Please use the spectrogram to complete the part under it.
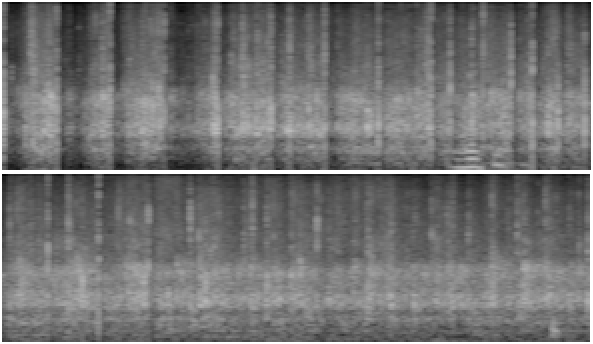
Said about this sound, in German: Nochmal einen Applaus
